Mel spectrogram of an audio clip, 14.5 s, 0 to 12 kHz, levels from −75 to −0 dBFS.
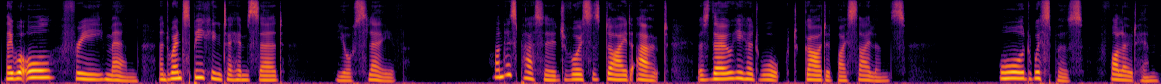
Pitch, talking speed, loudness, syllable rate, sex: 200 Hz, 130 wpm, -19 LUFS, 4.1 syllables/s, female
